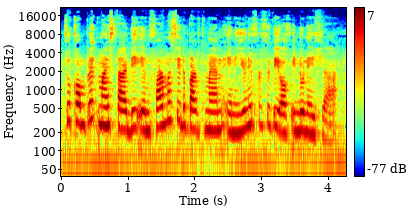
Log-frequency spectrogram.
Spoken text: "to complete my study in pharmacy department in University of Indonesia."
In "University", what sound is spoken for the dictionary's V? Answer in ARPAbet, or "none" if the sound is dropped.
F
